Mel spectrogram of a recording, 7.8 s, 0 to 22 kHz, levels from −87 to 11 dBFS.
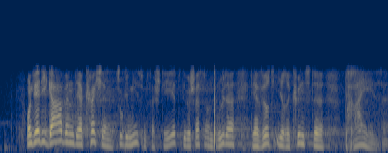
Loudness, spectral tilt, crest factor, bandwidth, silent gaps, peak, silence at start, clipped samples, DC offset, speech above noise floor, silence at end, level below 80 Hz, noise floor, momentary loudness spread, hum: -31 LUFS; -5.5 dB/octave; 22 dB; 4.6 kHz; none; -8 dBFS; 0.55 s; under 0.1%; under 0.1%; 29 dB; 0 s; -72 dBFS; -60 dBFS; 16 LU; none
